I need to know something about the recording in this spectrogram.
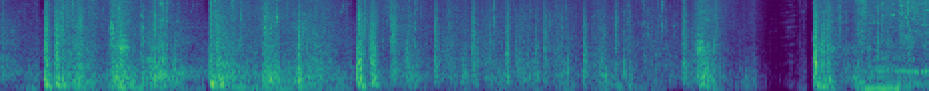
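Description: Wind rushes loudly past a figure falling through the air.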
